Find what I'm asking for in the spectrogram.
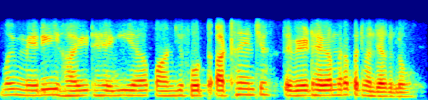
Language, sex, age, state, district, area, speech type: Punjabi, male, 18-30, Punjab, Ludhiana, urban, conversation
